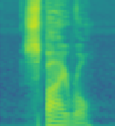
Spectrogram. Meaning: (noun) 1. A curve that is the locus of a point that rotates about a fixed point while continuously increasing its distance from that point 2. A helix
- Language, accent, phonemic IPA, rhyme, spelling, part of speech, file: English, US, /ˈspaɪɹəl/, -aɪɹəl, spiral, noun / adjective / verb, En-us-spiral.ogg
